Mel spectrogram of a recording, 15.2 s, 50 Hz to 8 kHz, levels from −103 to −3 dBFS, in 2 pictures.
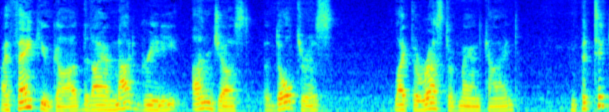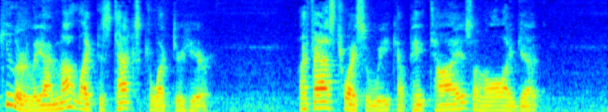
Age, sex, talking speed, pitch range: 50-69, male, 150 wpm, 105-145 Hz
